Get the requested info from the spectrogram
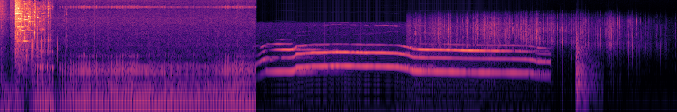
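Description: A sharp crash, then a low rumble for about three seconds, then one long wolf howl that rises at its start, steps down in pitch about halfway through and ends about eight seconds in. This is an intro sound effect.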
